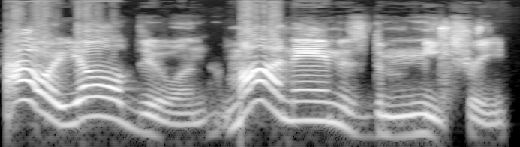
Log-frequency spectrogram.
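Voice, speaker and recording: A man's voice: high-pitched, wildly swooping pitch, slow pace, fairly bright tone, voice pushed up, exaggerated voice. Man putting on a drawling Southern giant. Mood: friendly. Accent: American Southern. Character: huge muscular male Southern soldier, friendly.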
